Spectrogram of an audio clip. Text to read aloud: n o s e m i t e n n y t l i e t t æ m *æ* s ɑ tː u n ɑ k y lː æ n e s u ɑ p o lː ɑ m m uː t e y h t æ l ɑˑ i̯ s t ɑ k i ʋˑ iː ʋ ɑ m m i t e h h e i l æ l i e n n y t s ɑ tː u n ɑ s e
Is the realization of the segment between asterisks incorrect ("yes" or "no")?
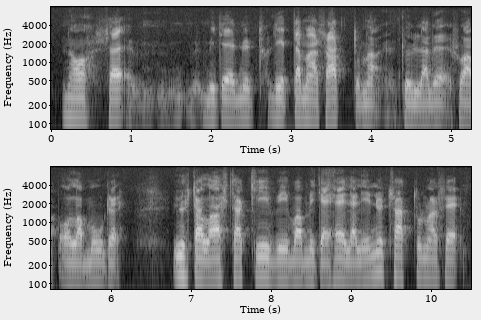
no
